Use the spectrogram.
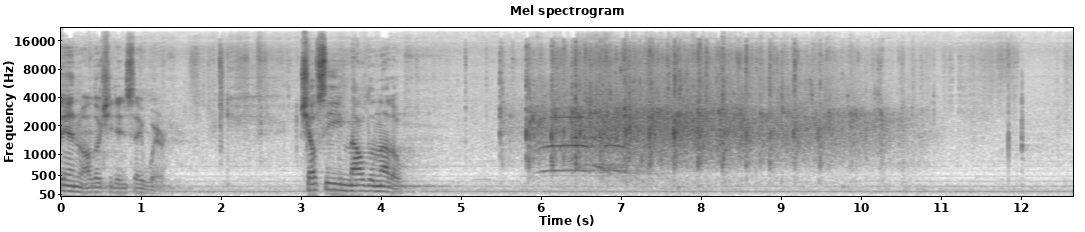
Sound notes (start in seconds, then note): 5.4 audience claps; 5.4 audience cheers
